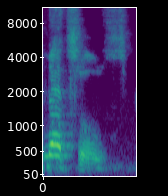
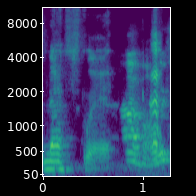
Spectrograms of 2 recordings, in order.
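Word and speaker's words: Nestlé: people set things Nestle it's bloody Nettles but now everybody says Nas Square that's a proper pronunciation it's a Swiss company that's nice snack not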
